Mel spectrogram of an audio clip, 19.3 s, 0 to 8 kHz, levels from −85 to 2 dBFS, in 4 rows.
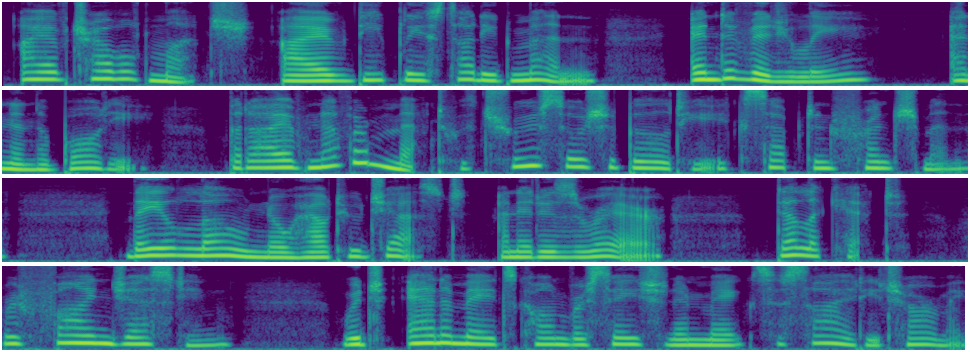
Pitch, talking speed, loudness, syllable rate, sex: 220 Hz, 140 wpm, -18 LUFS, 5.0 syllables/s, female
